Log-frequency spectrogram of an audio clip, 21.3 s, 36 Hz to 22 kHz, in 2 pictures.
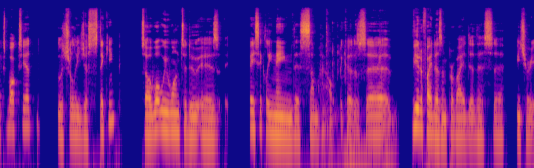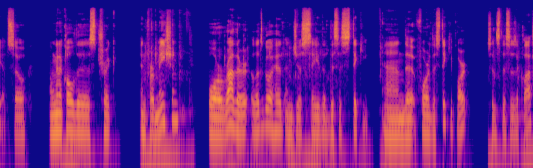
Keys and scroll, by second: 15.0 ctrl+BackSpace, 17.0 ctrl+BackSpace, 17.3 ctrl+s, 18.5 ctrl+c, 20.6 ctrl+v.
